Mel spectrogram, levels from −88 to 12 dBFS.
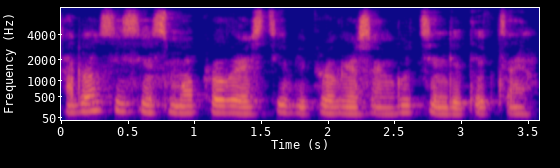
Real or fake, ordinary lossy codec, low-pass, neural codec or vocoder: real; none; none; none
